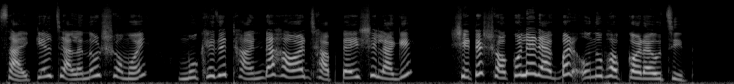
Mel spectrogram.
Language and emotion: Bengali, happy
